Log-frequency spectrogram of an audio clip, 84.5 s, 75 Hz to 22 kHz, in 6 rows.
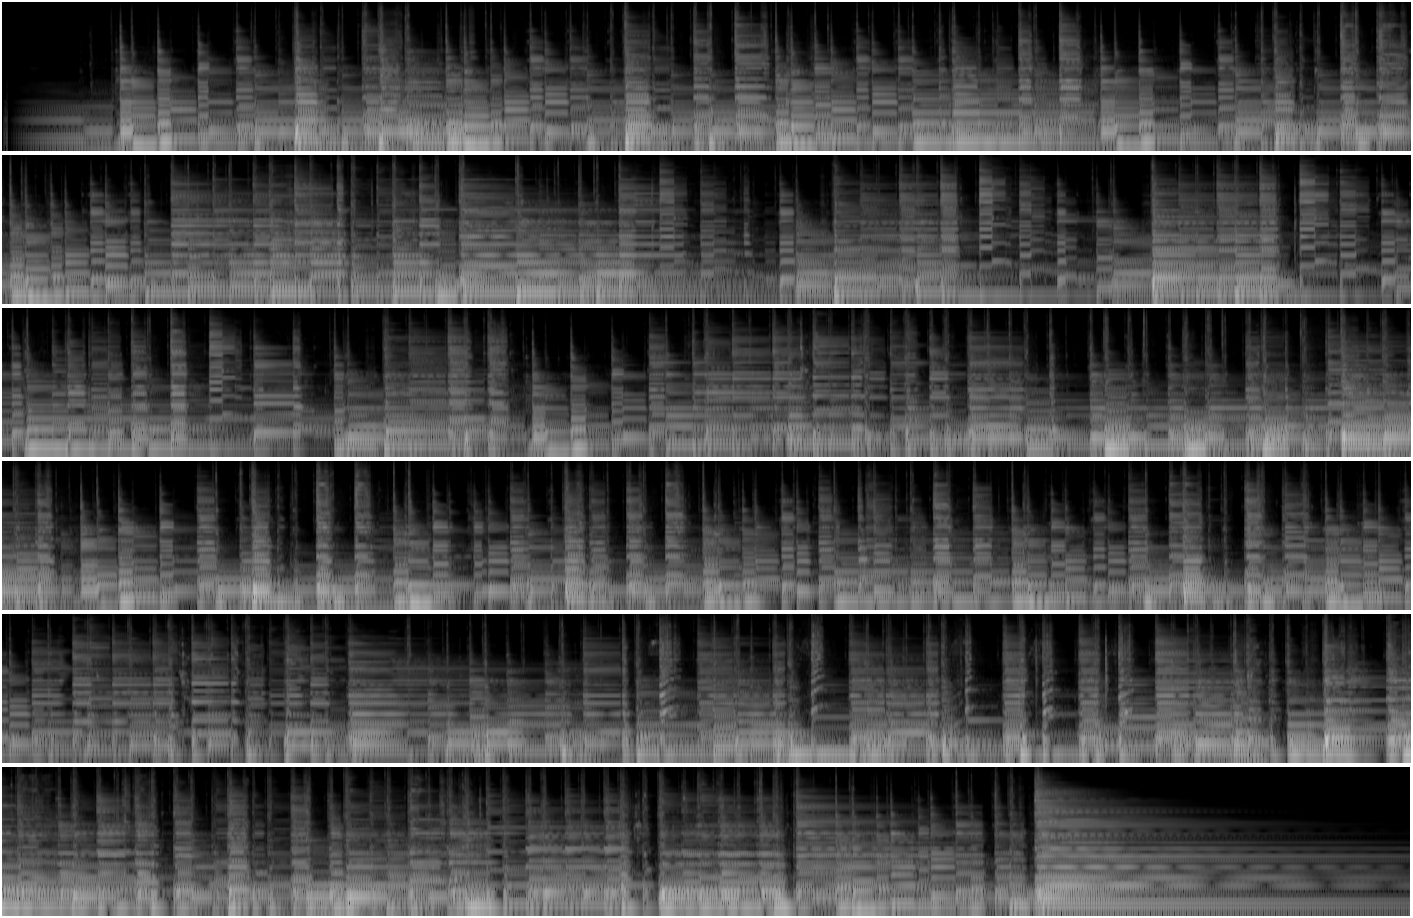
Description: Guitar Mic Comparisons
The next clip is the same piece with a SM 57 mic placed between the neck and the opening on the front of the guitar. It is placed half the diameter of the opening away from the strings.
There is very little  perceptible difference to hear.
